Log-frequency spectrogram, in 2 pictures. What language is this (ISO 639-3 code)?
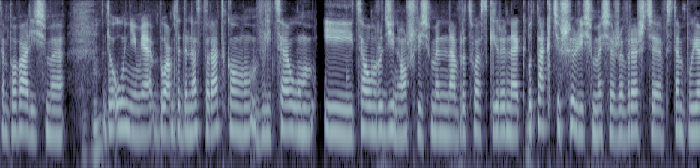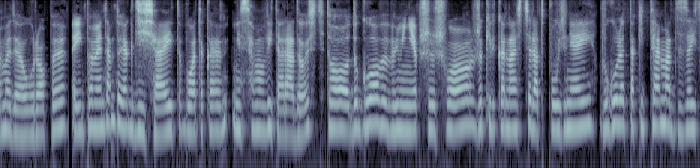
pol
